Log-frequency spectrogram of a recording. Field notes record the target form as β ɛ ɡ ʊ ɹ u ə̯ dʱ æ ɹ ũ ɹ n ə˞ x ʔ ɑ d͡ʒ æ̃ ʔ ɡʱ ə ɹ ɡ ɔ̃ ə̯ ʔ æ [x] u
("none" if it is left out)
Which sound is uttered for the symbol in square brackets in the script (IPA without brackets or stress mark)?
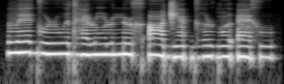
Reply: x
